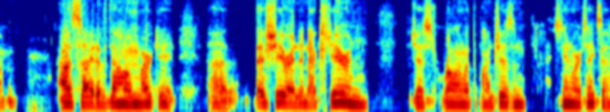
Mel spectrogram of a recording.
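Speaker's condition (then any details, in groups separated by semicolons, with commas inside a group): Cerebral palsy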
